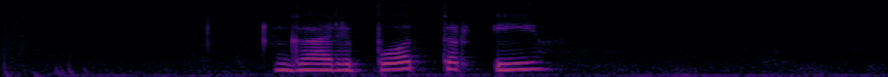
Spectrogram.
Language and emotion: Russian, neutral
